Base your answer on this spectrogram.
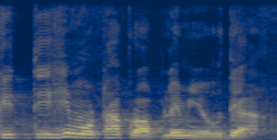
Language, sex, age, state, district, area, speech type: Marathi, male, 45-60, Maharashtra, Amravati, rural, spontaneous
